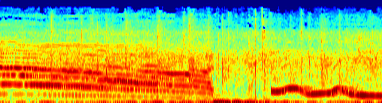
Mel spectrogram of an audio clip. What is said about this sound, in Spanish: Entonces, amigas, amigos, un aplauso para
